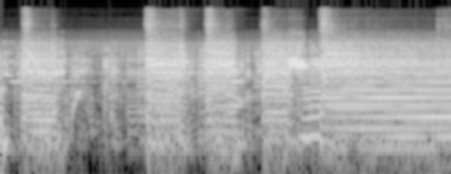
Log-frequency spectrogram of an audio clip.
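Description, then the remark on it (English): A heavily overdriven electric guitar, set to overdrive mode with the distortion cranked up, plays a few chunky, saturated chords and short riffs, the gritty distorted tone sustaining loudly with no talking. “Okay, so yeah, overdrive mode. Let's crank up the distortion on it.”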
